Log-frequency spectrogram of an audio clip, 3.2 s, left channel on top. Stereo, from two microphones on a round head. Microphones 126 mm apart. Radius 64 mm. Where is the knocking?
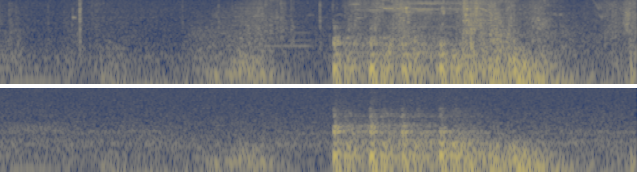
5° right (ahead or behind), 2.5 m.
